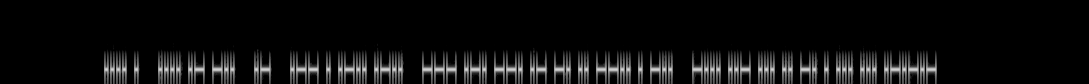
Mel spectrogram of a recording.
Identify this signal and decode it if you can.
Morse code, heard as a keyed tone, about 40 wpm, 700 Hz. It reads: HE HAD A WELL ORGANIZED BUSINESS.
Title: Sentences from Top 1300 Words 40wpm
